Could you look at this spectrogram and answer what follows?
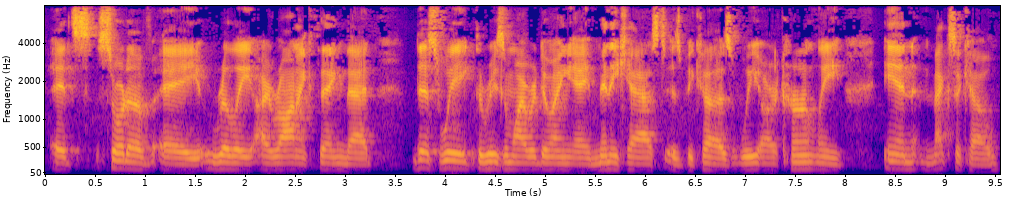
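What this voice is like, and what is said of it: Somber, subdued voice. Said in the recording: “you can probably hear in my voice that I'm a little bit on the somber side”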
